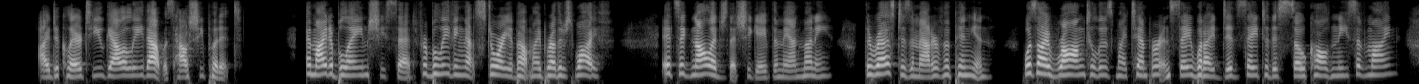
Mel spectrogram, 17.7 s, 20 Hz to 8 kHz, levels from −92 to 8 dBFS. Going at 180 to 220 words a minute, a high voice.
Yes: fast, 205 wpm; high, 240 Hz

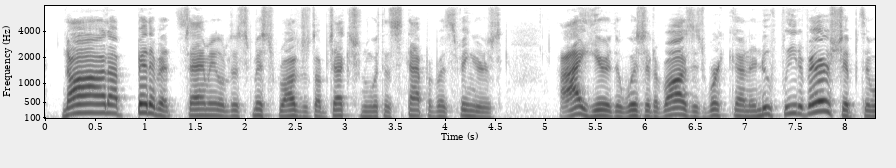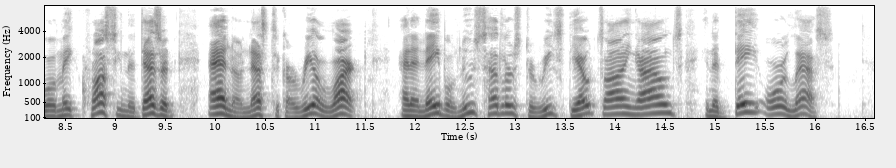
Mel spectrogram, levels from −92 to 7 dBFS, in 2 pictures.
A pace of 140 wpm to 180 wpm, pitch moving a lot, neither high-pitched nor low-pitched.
No: average, 195 wpm; wide, 5.7 semitones; medium, 155 Hz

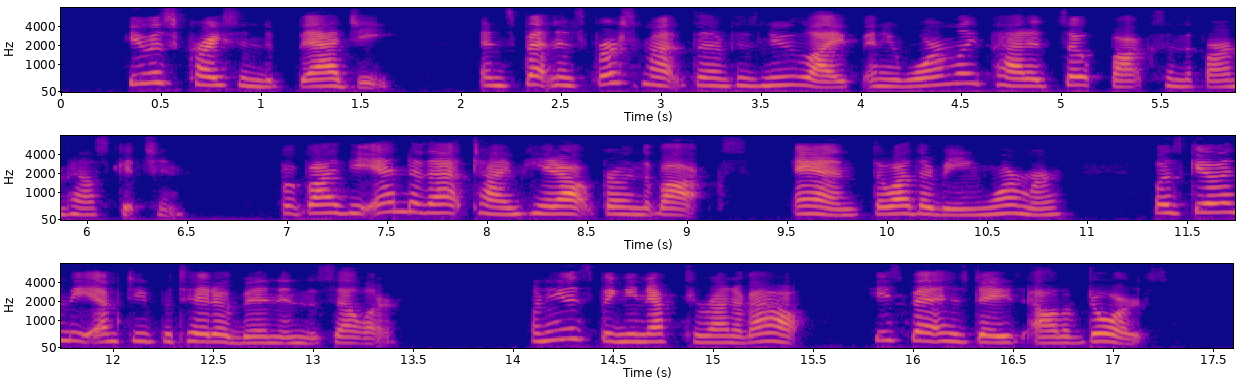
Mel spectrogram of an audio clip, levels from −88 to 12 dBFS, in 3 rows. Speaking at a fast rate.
Yes: fast, 220 wpm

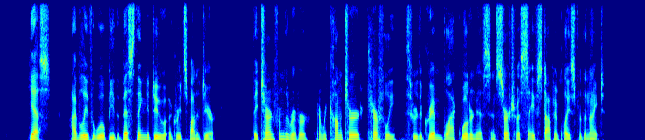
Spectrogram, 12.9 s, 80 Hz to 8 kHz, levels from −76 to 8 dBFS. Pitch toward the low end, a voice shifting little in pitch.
No: low, 110 Hz; average, 3.9 semitones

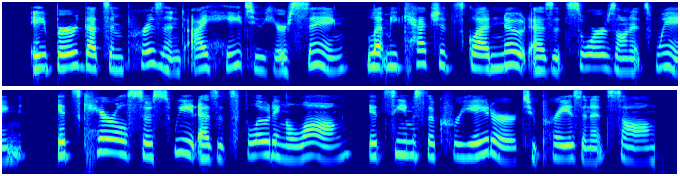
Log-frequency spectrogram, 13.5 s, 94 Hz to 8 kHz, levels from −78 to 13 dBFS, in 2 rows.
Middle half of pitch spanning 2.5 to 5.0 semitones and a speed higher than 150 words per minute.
Yes: average, 3.5 semitones; average, 170 wpm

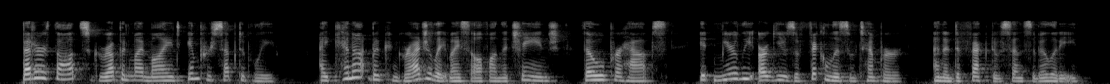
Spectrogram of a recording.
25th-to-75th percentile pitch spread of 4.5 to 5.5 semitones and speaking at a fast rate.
No: average, 5.1 semitones; average, 160 wpm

